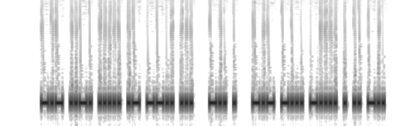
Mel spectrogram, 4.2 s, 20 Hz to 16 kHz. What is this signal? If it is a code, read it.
Morse code, heard as a keyed tone, about 52 wpm, 700 Hz. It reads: KF5AZS DE KB6EID
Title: USA Callsign DE Callsign - 6 Characters - 50wpm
